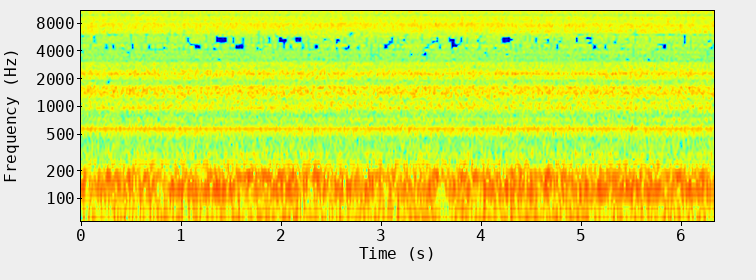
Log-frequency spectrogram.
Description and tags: another extractor vent recording loop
